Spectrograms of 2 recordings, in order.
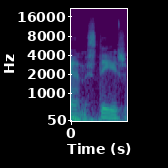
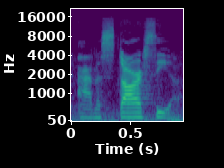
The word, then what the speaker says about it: Anastarcia: Because most people want to say Anastasia, and she's like, no, it's Anastarcia.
